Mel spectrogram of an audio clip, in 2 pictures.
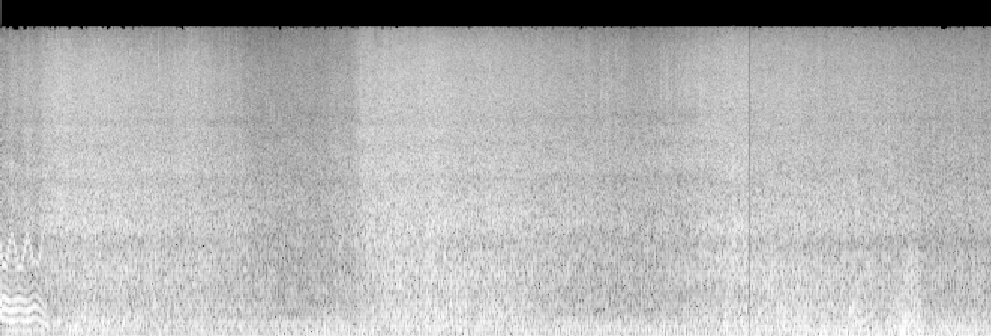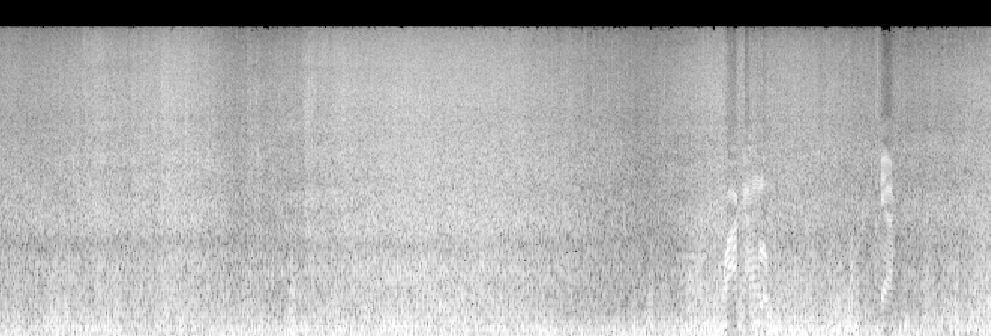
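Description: Big sea waves crash and churn around an iron boat out at sea, with loud, constant wind buffeting the microphone and surging water throughout.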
